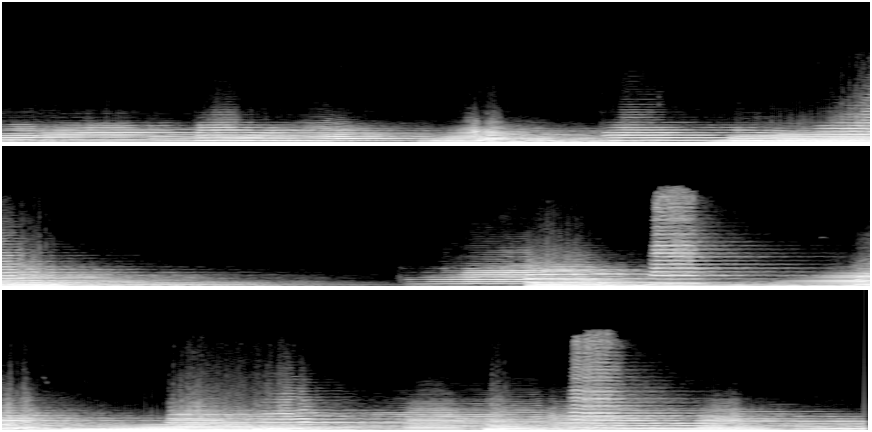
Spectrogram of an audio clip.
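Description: Brass quintet music with trumpets and other metal horns, playing layered, sustained harmonic notes in a steady rhythm. The ensemble drops away briefly around the middle, then resumes at full strength.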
